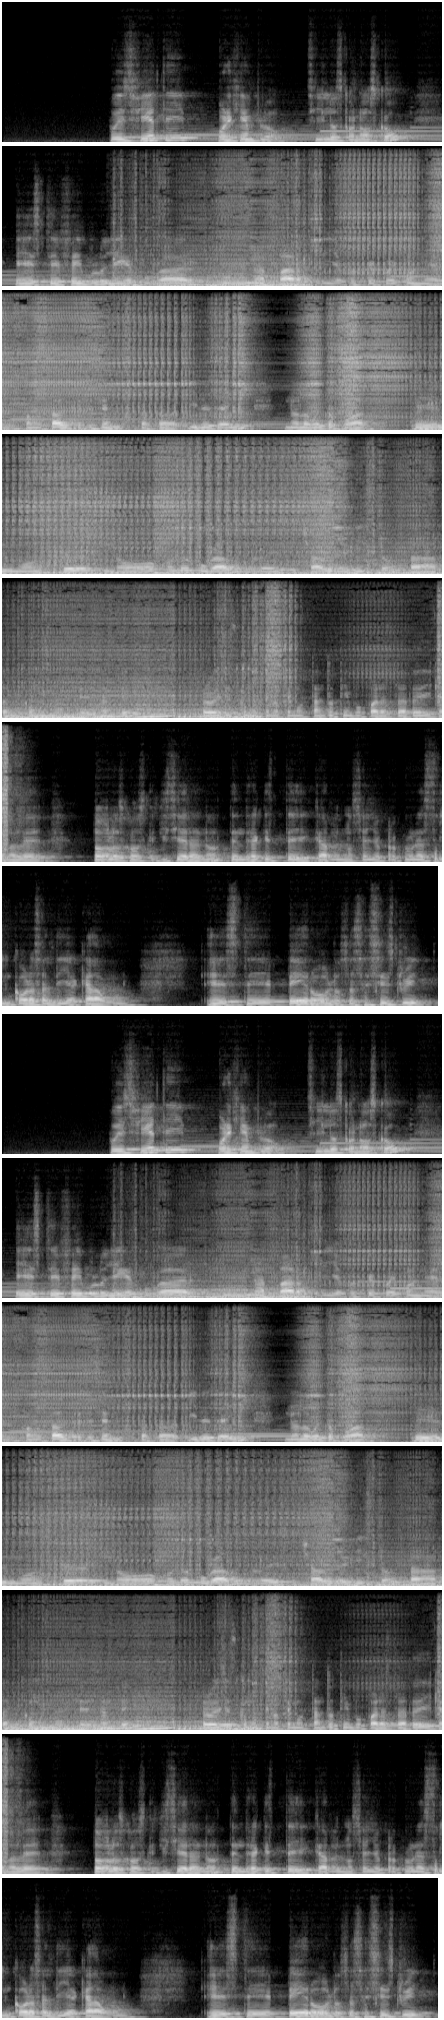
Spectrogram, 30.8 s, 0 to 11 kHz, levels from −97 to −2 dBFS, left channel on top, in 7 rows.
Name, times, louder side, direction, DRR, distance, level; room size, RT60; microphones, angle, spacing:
voice 1, 1.1-1.9 2.2-2.8 3.1-4.0 4.5-12.7 12.9-19.2 19.6-22.4 22.9-27.7 28.4-30.6, right 1 dB, 10° right, 8 dB, 2.4 m, -24 dB
sound 1, 1.8-12.6, right 2 dB, 70° right, 2.3 m, -40 dB
sound 2, 5.5-11.3 11.8-20.6 21.2-21.5 21.9-22.1, left 2 dB, 20° left, 1.2 m, -27 dB
24.0 x 19.0 x 9.1 m, 0.63 s
head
